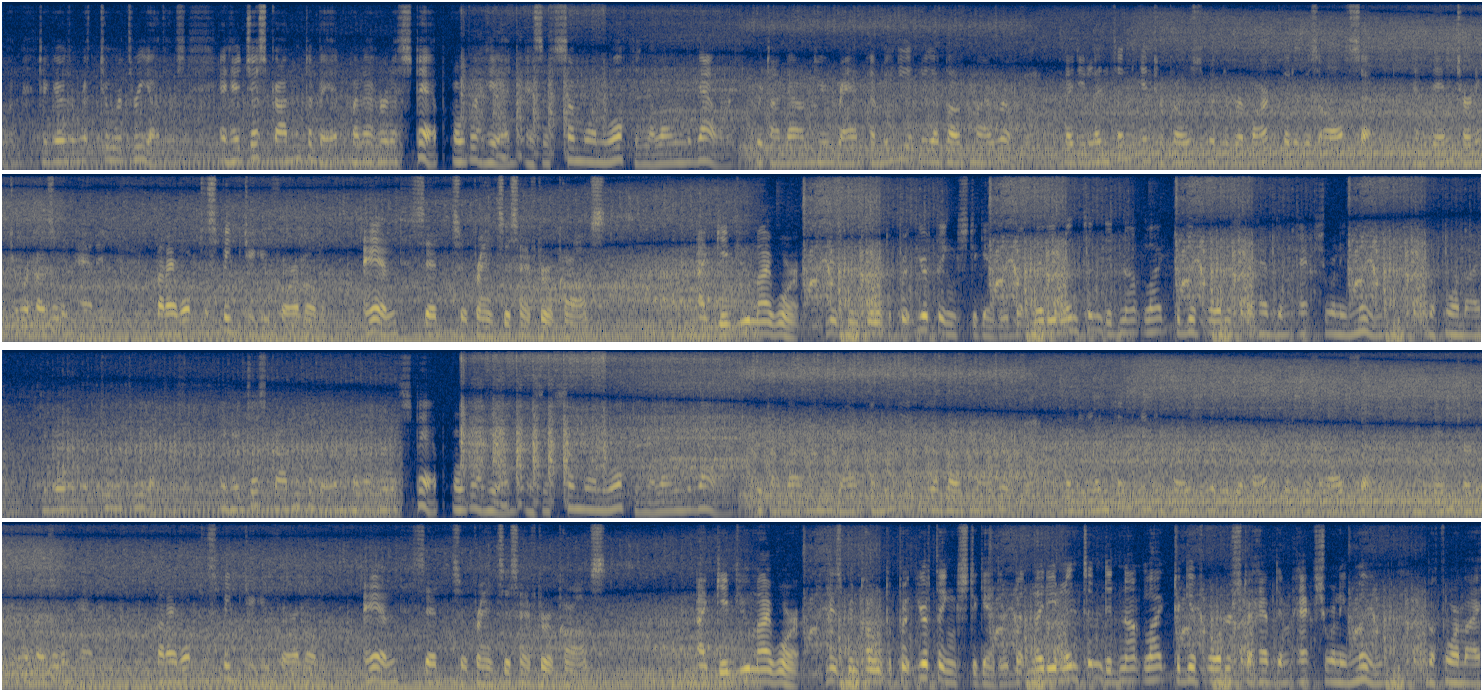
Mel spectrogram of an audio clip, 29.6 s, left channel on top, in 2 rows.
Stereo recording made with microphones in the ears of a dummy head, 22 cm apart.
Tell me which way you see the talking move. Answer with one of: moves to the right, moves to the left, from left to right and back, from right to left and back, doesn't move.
moves to the right.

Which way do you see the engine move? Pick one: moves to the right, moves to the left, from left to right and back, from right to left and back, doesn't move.
moves to the left.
